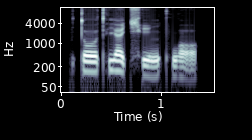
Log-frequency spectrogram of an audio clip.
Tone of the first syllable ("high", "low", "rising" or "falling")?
high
